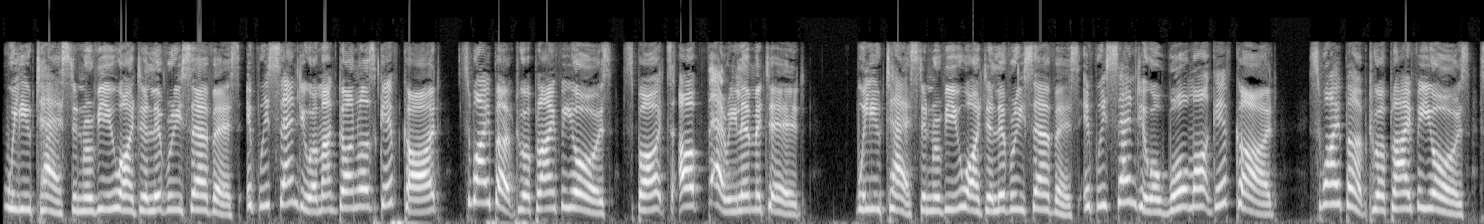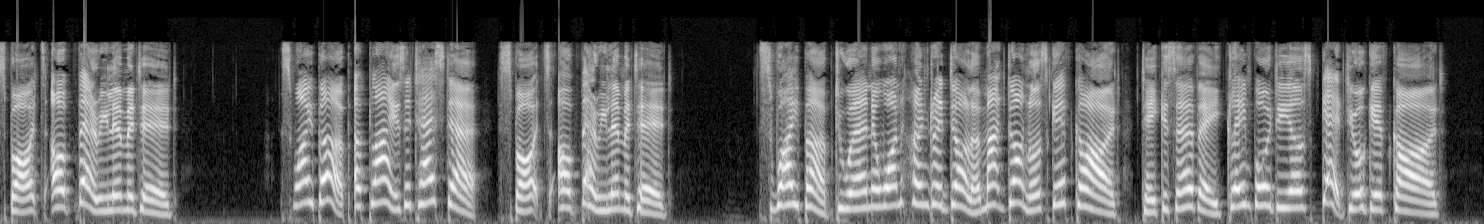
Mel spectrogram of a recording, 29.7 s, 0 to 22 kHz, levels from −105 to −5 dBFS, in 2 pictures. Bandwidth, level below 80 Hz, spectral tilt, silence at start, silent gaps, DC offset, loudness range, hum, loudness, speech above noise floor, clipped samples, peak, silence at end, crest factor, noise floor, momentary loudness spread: 13 kHz; -52 dBFS; -1.5 dB/octave; 0.05 s; none; under 0.1%; 2 LU; none; -14 LUFS; 54 dB; under 0.1%; 0 dBFS; 0.45 s; 16 dB; -69 dBFS; 6 LU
